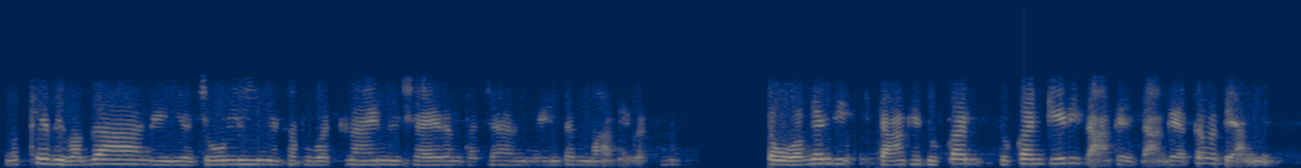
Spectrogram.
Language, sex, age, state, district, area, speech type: Sindhi, female, 45-60, Gujarat, Junagadh, urban, conversation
